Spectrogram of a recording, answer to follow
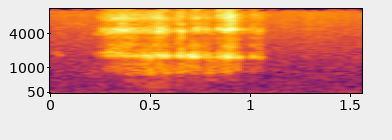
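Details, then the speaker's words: Sleeping infant with breath-holding episodes, mouth-breathing and not congested: a single harsh, rasping snore, obstructed breathing before gasping for air. "you can hear him snoring he's breathing through his mouth and up to his nose and he's not congested now oh there he goes saw that no he's gasping for air"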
